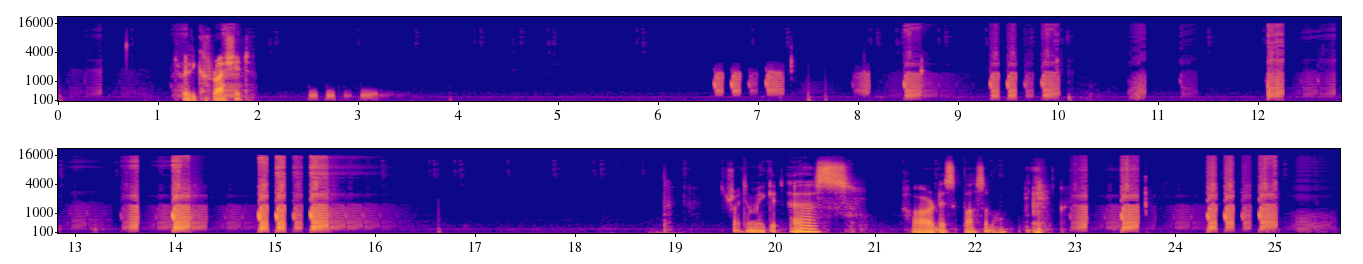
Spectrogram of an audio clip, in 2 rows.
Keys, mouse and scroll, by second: 0.1 click, 1.2 click, 2.4 click, 3.5 click, 3.9 click, 4.3 click, 5.2 click, 6.3 click, 7.5 click, 8.2 click, 8.7 click, 9.1 click, 9.4 click, 10.2 click, 11.5 click, 12.8 click, 14.8 click, 15.9 click, 16.7 click, 17.6 click, 18.1 click, 18.9 click, 19.3 click, 20.1 click, 20.7 click, 21.6 click, 23.9 click, 24.4 click, 24.8-25.3 drag, 25.4 click.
